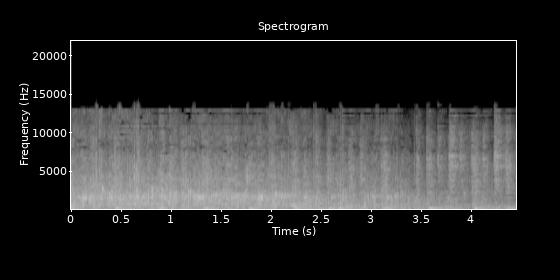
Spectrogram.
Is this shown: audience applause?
yes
